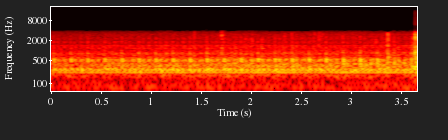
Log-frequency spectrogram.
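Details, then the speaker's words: 1940s Vanity Fair 78 rpm record player running with a steady hum and a faint regular thump about twice a second from a dented idler wheel. "But as you can hear, that idler wheel has a little dent"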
